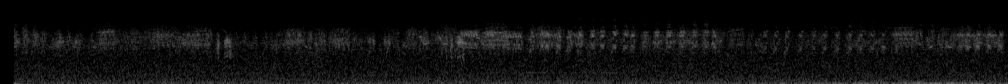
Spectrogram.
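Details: White-cheeked starling fledglings with pale plumage begging as parents or helpers bring caterpillars beside a shallow waterhole in Japan, early June 2015: continuous harsh, raspy, buzzy calls in pulsing bursts, louder around the middle.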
